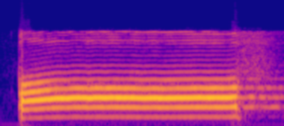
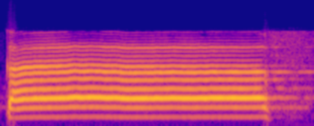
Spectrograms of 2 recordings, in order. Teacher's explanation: زبان کی جڑ اور تالو کا نرم حصہ یہ قاف کا مخرج ہے. اور کاف یعنی جو باریک پڑھا جاتا ہے وہ زبان کی جڑ اور تالو کا سخت حصہ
